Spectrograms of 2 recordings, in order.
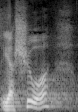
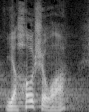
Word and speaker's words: Yeshua: So it's important we keep this in mind, because Jesus' name, which would be pronounced Yeshua or Yehoshua, is comprised of two Hebrew words.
